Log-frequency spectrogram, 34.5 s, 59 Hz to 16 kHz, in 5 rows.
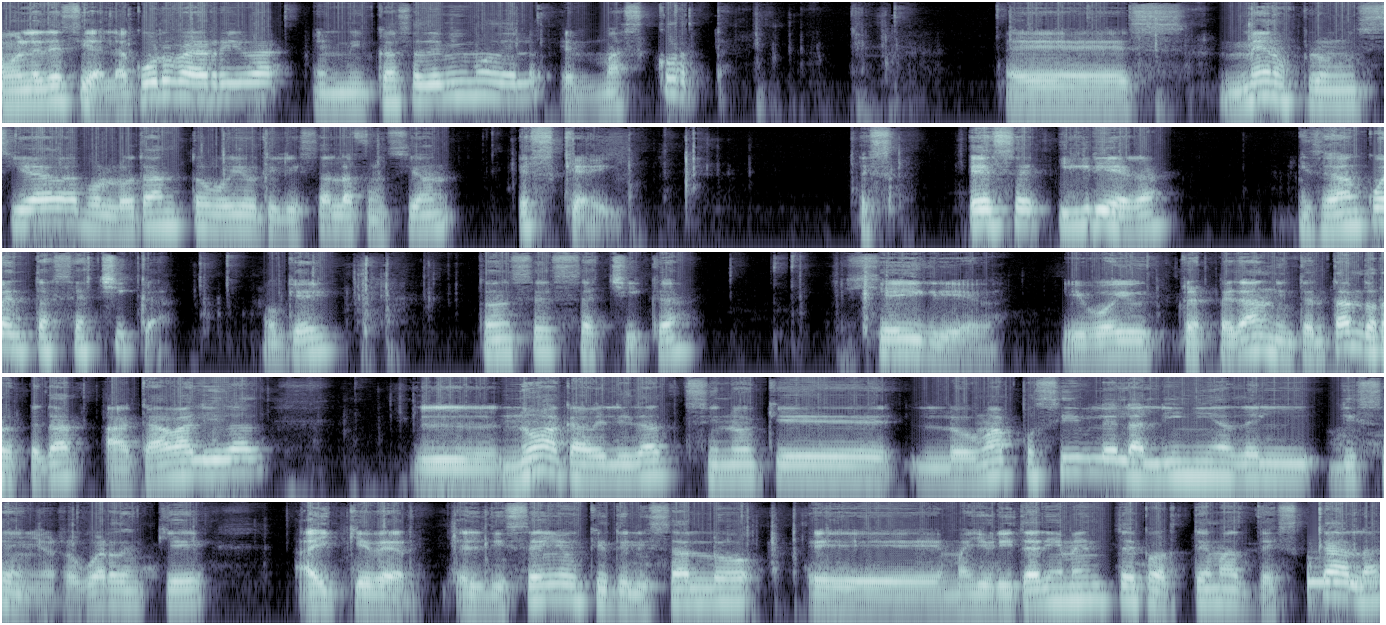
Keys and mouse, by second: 0.1 a, 0.3 a, 0.5 a, 0.7 b, 2.4 b, 3.5 click, 4.1 b, 5.0 b, 6.1 b, 8.0 b, 9.4 s, 11.6 s, 15.2 s, 17.8 g, 27.7 b, 29.5 s, 31.2 g, 34.1 b.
